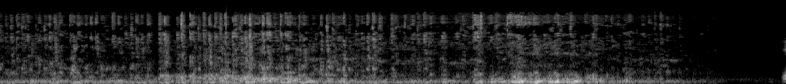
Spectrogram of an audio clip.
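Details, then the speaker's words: Engine with newly fitted headers: deep uneven exhaust rumble with a few throttle blips, no knocks or rattles, dying off at end; engine running healthy. "I think it sounds pretty good y'all I appreciate it and um next video I'll be putting this guy right here on so I think she'll be running a whole lot better"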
